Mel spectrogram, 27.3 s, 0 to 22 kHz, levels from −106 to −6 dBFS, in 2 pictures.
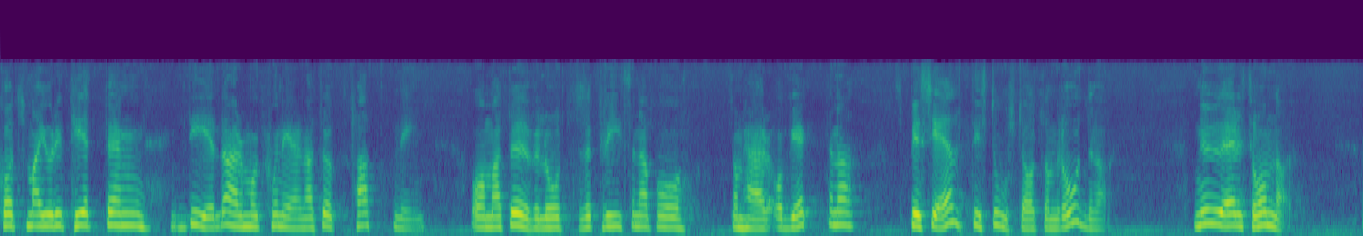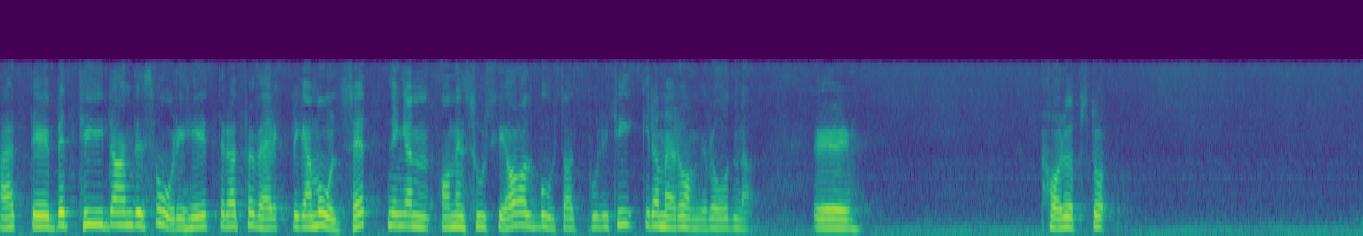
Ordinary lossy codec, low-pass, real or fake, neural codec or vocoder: MP3, 64 kbps; 7.2 kHz; fake; codec, 16 kHz, 2 kbps, X-Codec, WavLM features, trained on Multilingual LibriSpeech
